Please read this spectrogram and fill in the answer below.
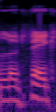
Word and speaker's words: Ludwig: that allows you to get Ludwig or ludvig depending on your pronunciation holy holy blade which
